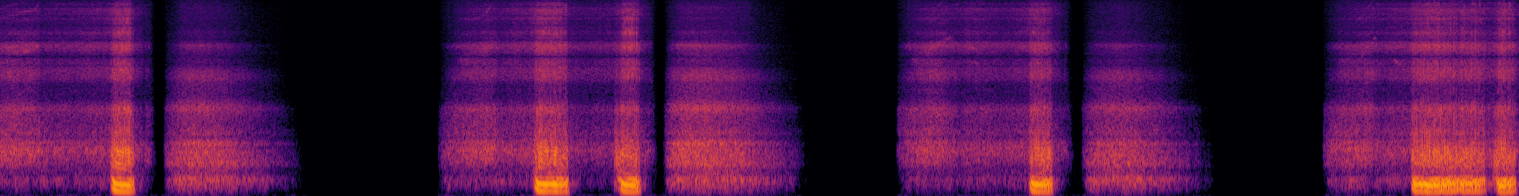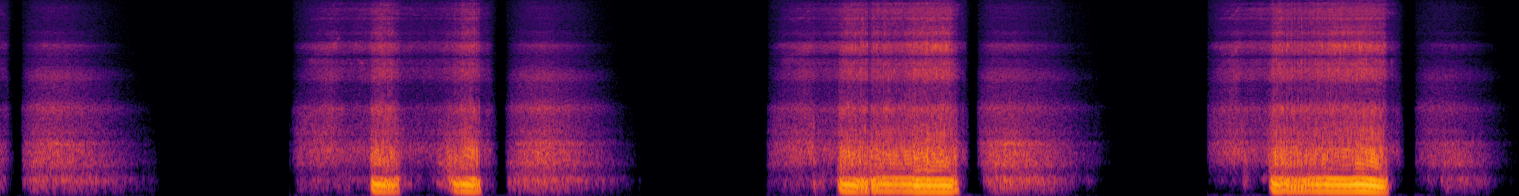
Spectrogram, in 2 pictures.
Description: Lady snores and breathes heavily while sleeping sound effect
